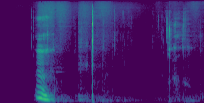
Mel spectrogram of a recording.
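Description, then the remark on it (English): A brief voiced hum, then chewing of a crispy, nutty Korean snack: one sharp, loud crunch followed by faint crackly bites, with another light crunch near the end. “Man, has there been anything yet that hasn't had a satisfying crunch that we've had?”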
